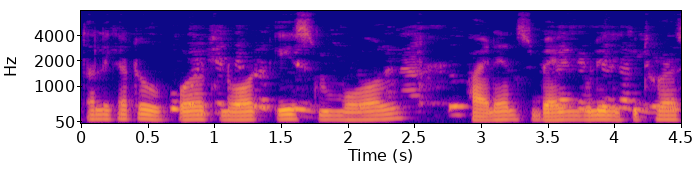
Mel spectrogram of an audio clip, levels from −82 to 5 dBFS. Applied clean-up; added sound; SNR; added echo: classical method log-MMSE.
